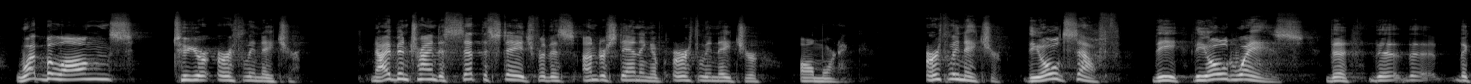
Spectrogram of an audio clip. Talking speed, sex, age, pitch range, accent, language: 145 wpm, male, 50-69, 175-245 Hz, American, English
